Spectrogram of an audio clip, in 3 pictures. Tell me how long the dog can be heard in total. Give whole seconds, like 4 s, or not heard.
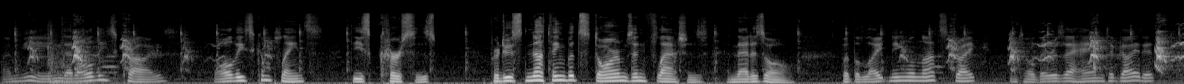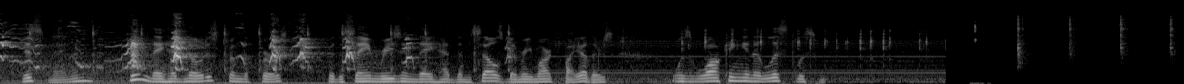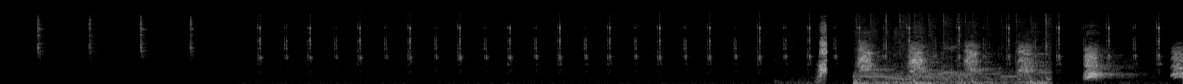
14 s.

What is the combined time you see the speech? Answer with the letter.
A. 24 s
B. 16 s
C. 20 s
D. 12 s
C.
